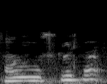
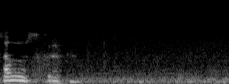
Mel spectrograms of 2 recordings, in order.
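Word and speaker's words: संस्कृत: In Sanskrit, we should pronounce it as Sanskrita or Samskrita. There is no ma. We just now discussed. There is no ma. There is no Samskrita. Sanskrit. Yeah, Sanskrita.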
